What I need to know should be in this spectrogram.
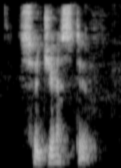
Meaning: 1. Tending to suggest or imply 2. Suggesting romance, sex, etc.; risqué 3. Relating to hypnotic suggestion
- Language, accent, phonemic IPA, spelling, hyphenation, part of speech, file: English, Southern England, /sə(ɡ)ˈd͡ʒɛs.tɪv/, suggestive, sug‧ges‧tive, adjective, LL-Q1860 (eng)-suggestive.wav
